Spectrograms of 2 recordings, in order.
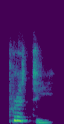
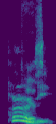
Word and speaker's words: pretty: So, but I've heard it pronounced like, look, pretty. I've heard some of you say purdy, and I'm like, no, that R is before the E, not after the E.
